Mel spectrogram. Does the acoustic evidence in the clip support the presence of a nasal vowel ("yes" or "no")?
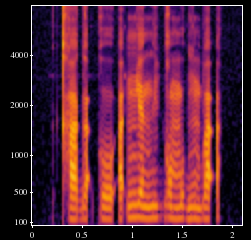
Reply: yes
